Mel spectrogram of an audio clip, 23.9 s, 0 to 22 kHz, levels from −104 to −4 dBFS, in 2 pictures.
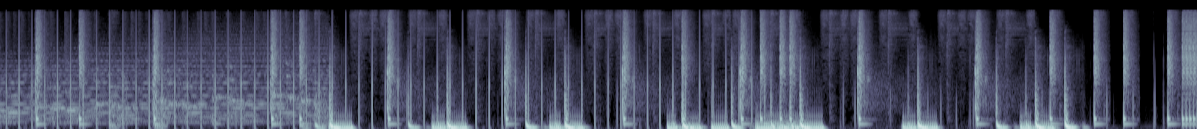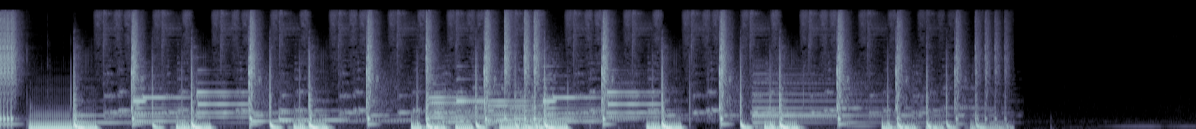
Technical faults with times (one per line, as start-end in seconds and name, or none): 0.07-7.66 train of clicks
